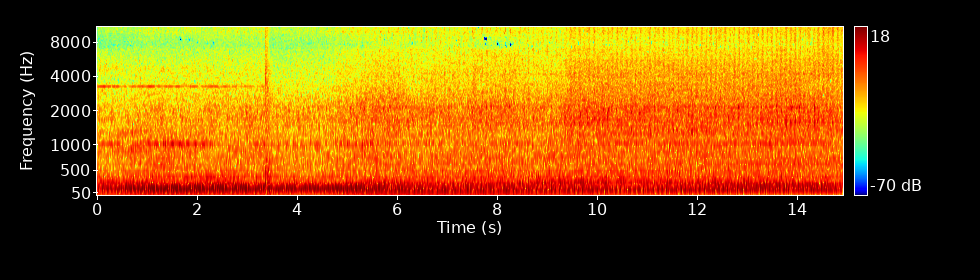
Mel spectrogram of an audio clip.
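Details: Nissan Patrol Y60 TD42 turbo diesel just after first start following 9 months' storage; deep, steady diesel clatter at an even idle, no hunting, knocks or misses; normal diesel idle.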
